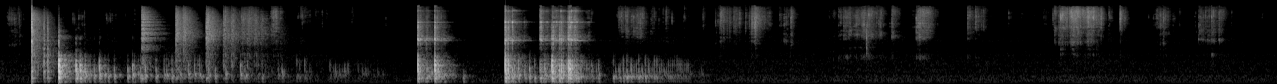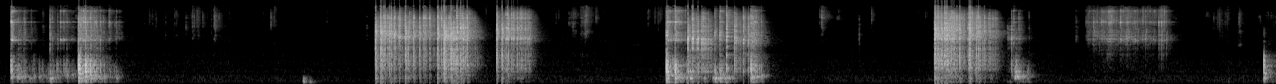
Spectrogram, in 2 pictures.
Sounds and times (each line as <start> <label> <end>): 0.1 small stones 3.8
